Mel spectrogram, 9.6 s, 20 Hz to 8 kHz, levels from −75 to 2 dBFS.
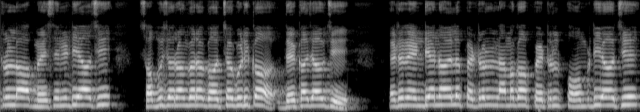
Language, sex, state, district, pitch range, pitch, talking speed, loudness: Odia, male, Odisha, Nuapada, 195-210 Hz, 205 Hz, 105 wpm, -13 LUFS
